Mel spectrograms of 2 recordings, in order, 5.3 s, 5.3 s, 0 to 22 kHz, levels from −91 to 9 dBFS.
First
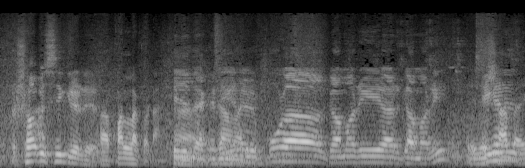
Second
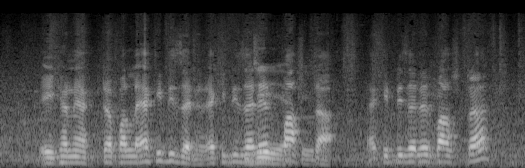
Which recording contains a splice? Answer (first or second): first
